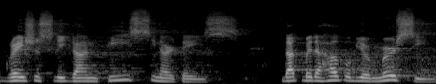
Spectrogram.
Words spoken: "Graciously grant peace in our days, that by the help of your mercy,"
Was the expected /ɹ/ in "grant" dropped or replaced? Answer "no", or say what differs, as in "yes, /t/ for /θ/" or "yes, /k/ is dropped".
yes, /ɹ/ is dropped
